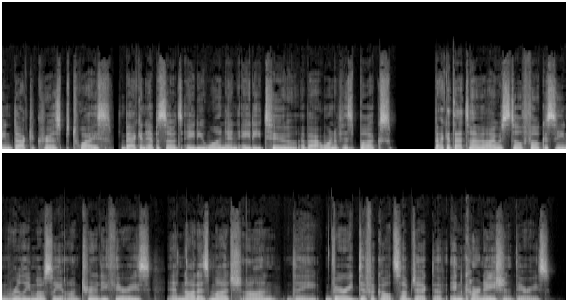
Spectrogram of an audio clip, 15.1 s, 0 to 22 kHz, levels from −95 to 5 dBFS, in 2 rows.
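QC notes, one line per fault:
5.74–5.79 s, clipped start after a pause: after "one of his books" and a 0.54 s gap, the onset of "at that time I" is cut off abruptly, about 49 ms lost while the output wakes from silence.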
